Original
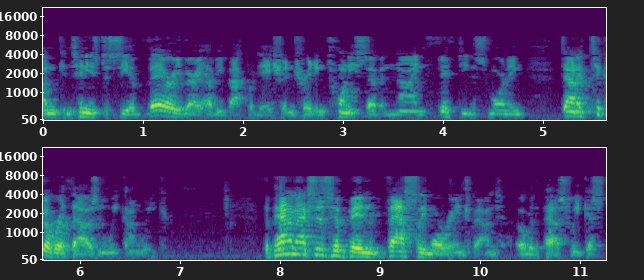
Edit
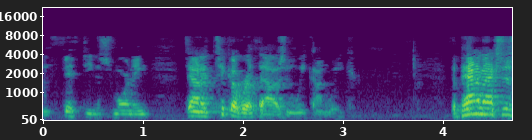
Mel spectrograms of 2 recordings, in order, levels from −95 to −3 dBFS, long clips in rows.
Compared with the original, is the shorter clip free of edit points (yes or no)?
yes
